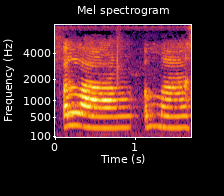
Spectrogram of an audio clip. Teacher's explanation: vokal E madia tengah dengan posisi mulut semi tertutup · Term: vokal E madiyah tengah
